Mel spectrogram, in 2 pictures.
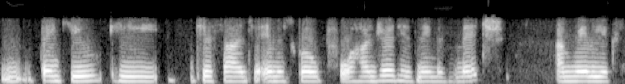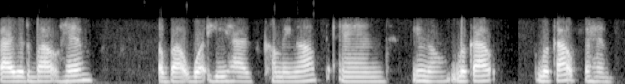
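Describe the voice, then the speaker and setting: A woman guest in a relaxed interview, talking in a calm, fairly monotone way. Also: on the low side, unhurried, no room sound. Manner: calm, even, self-described monotone. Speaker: guest, music marketer. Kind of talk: casual interview chat. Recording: tinny phone-like line.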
